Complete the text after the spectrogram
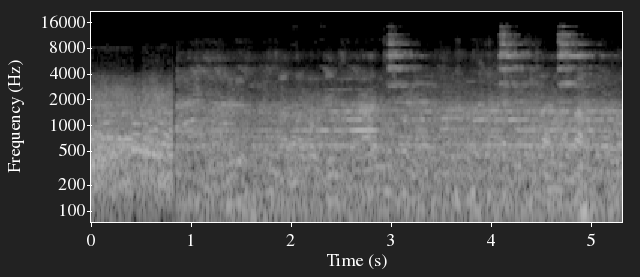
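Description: A group of men talk and murmur nearby.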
